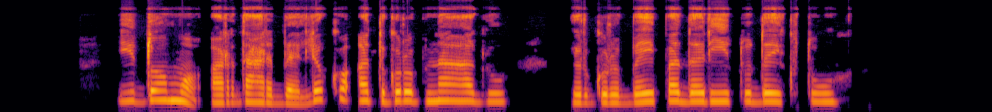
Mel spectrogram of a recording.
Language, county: Lithuanian, Vilnius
